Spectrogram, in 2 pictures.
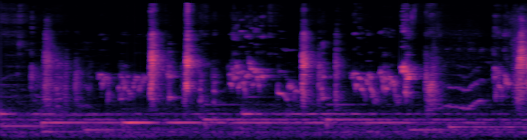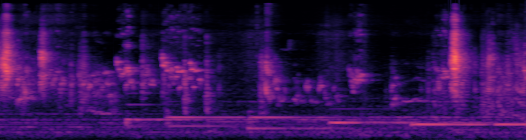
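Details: Pet budgerigar warbling softly, with quick scratchy chirps, clicks and occasional sharp squawk notes, over sustained mellow musical tones that shift pitch every second or two.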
